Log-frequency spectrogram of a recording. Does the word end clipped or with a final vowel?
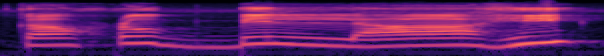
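final vowel. The word ends with a full final vowel. The reader continues without stopping. "रवानी से पढ़ें यानी वक्फ नहीं करते"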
